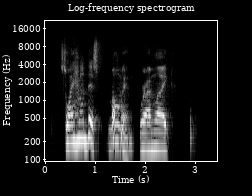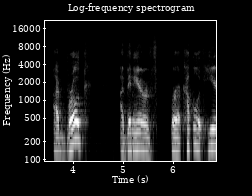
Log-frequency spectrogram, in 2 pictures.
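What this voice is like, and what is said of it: Usual voice. Nothing is said of it.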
